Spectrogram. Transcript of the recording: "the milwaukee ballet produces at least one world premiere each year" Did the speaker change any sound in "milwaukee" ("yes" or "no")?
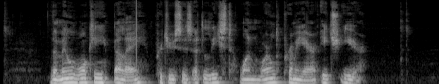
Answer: no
